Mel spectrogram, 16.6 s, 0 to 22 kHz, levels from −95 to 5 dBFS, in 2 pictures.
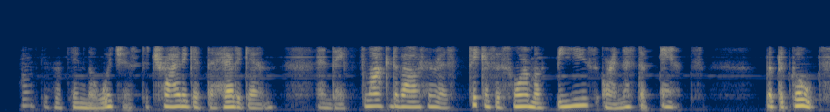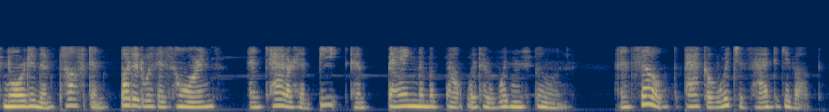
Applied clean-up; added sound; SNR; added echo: neural mask model DeepFilterNet 3.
